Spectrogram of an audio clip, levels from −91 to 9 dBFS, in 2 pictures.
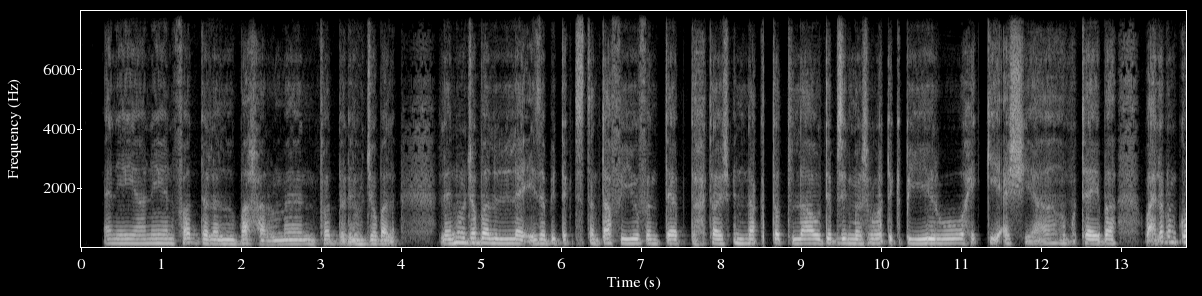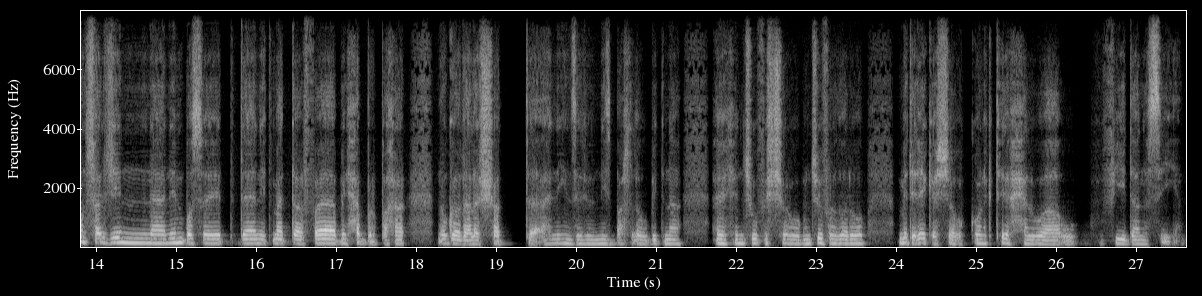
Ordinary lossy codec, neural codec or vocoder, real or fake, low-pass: none; codec, 16 kHz, 0.4 kbps, LongCat-Audio-Codec; fake; none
